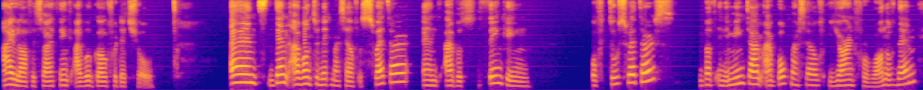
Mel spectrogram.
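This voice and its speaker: A woman's voice: lowish voice, expressive, a little slow, a little mellow, dry recording. An older Dutch woman, a native Dutch speaker with a Dutch accent, hosting a knitting vlog in a chatty, gushing way with many fillers and restarts. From Netherlands. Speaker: knitting podcast host. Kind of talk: casual chat.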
